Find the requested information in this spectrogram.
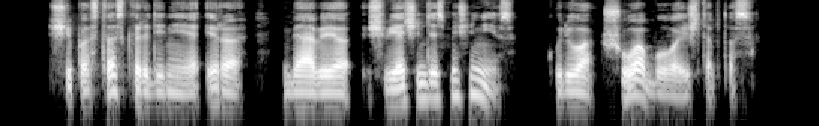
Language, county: Lithuanian, Vilnius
